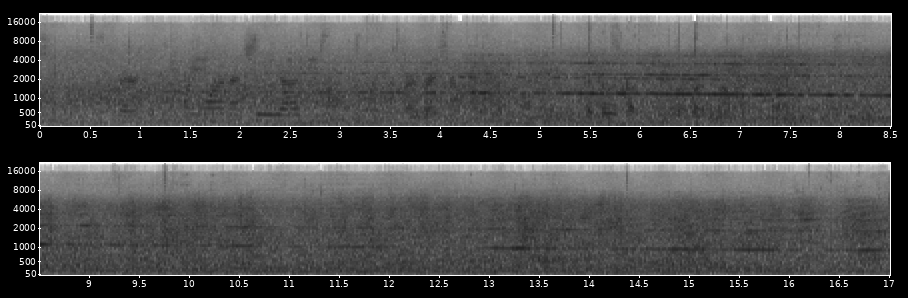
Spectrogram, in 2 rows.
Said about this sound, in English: JetBlue, flight 424 heading to JFK, and the A321 now rocking and rolling down Bravo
